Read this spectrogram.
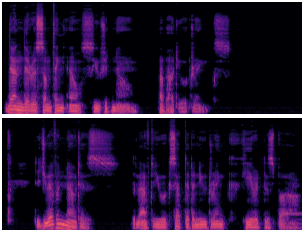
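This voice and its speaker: A man playing a suave, possessive vampire in an audio roleplay, speaking formally and deliberately with a commanding manner. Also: very deep voice, expressive, gravelly, darkish tone, heavily acted. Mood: possessive, measured. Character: suave, controlling male vampire, courtly and possessive. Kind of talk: scripted audio roleplay, slow intimate monologue.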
